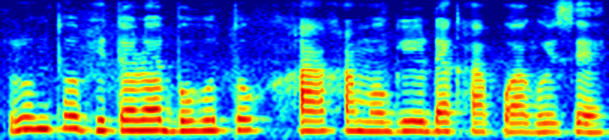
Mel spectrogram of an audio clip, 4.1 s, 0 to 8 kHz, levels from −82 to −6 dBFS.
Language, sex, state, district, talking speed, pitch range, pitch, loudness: Assamese, female, Assam, Sonitpur, 105 wpm, 200-225 Hz, 210 Hz, -17 LUFS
